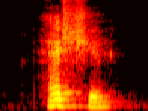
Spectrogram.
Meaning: diminutive of hes
- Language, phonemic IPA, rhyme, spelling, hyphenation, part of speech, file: Dutch, /ˈɦɛsjə/, -ɛsjə, hesje, hes‧je, noun, Nl-hesje.ogg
